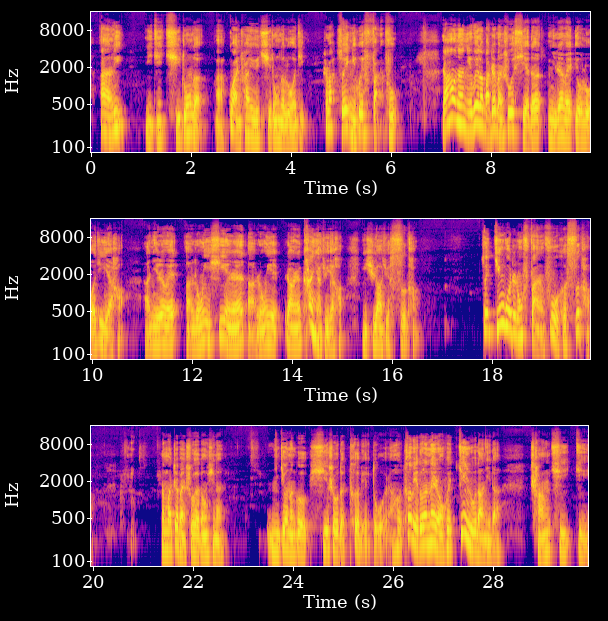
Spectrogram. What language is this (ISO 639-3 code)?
zho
